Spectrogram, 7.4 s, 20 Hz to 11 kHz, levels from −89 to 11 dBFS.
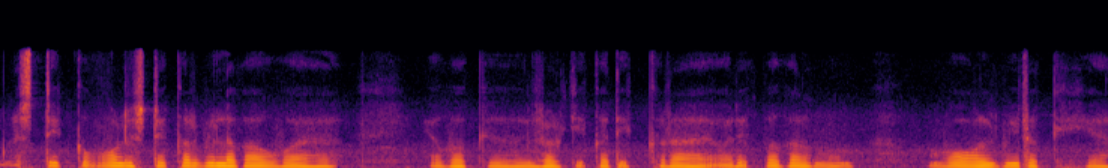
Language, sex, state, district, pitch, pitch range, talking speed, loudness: Hindi, female, Bihar, Vaishali, 180 Hz, 165-190 Hz, 170 wpm, -17 LUFS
